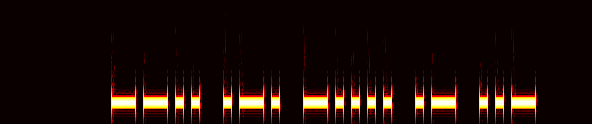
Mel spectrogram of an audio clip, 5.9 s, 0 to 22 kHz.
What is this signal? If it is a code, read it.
Morse code, heard as a keyed tone, about 15 wpm, 700 Hz. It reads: ZR6AU
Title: DXCC-100 Call Signs - 5 Characters - Repeated 3x - 15wpm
